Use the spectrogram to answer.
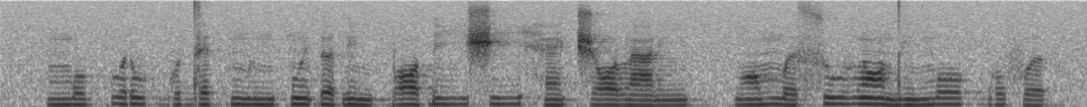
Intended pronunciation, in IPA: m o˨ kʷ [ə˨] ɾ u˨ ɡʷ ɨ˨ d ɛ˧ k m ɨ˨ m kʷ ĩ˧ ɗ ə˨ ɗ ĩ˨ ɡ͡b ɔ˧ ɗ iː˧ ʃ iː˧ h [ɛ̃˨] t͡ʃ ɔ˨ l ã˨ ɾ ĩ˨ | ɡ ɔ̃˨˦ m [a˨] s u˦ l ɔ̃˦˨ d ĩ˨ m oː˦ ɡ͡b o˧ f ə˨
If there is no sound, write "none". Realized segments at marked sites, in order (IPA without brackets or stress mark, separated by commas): ə˧, ɛ̃˨, ə˨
